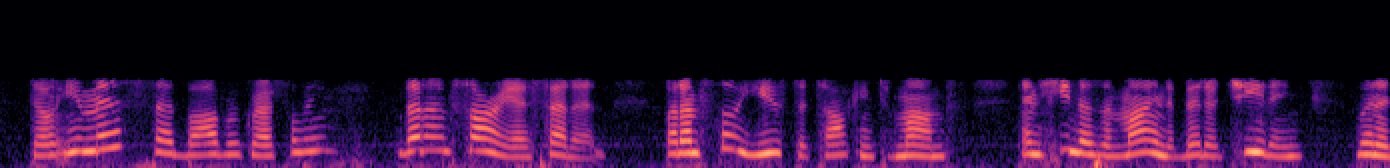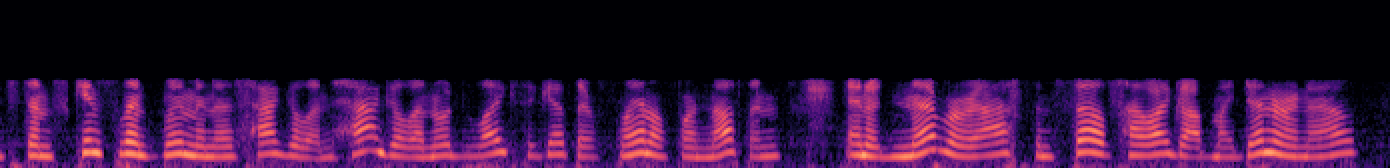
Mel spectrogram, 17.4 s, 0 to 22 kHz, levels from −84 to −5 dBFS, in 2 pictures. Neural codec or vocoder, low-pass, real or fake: none; 3.6 kHz; real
